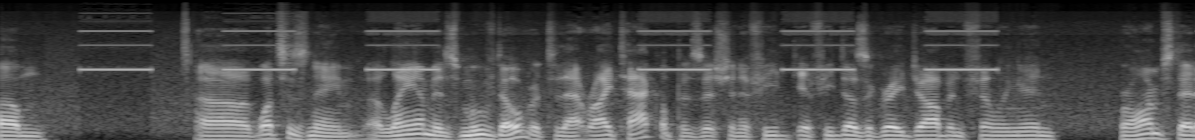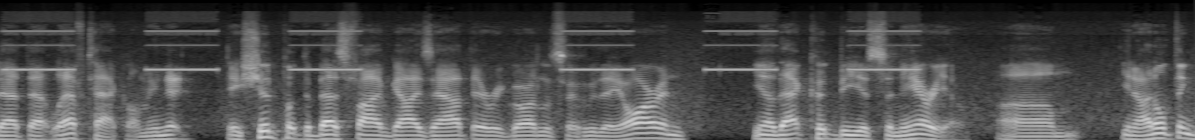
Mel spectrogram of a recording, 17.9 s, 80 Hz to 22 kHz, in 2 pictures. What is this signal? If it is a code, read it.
Alarm pattern, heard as an alarm's beeps, played four times, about 2950 Hz, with speech in English. Temporal three. Smoke or fire, evacuate.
